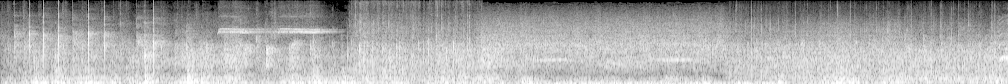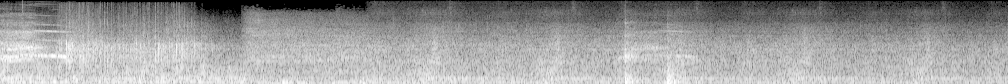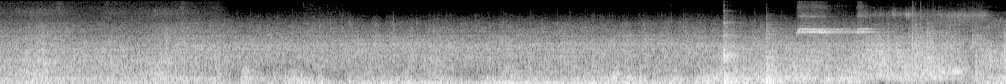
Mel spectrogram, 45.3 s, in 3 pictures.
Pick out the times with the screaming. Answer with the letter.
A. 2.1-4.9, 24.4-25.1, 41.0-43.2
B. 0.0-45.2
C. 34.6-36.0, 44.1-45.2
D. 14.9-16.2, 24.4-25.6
D.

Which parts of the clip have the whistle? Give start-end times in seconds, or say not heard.
2.1-4.9, 24.4-25.1, 41.0-43.2.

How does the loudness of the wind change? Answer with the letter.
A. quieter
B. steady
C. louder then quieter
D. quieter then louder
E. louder
A.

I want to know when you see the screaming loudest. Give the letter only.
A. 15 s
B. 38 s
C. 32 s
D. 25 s
A.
